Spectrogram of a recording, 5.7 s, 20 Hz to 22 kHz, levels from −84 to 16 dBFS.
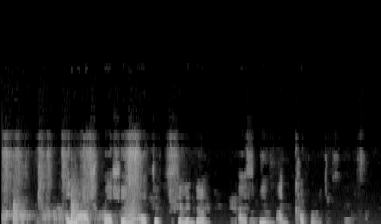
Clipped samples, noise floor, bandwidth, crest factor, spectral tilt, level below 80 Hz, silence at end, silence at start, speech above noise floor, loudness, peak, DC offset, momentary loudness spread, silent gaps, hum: under 0.1%; -46 dBFS; 9.6 kHz; 18 dB; -3.5 dB/octave; -64 dBFS; 0.3 s; 0.05 s; 27 dB; -19 LUFS; -2 dBFS; under 0.1%; 11 LU; none; none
